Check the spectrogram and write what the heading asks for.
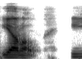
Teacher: യ നാവിന്റെ മധ്യഭാഗം മേലെ അണ്ണാക്കിലാണ്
